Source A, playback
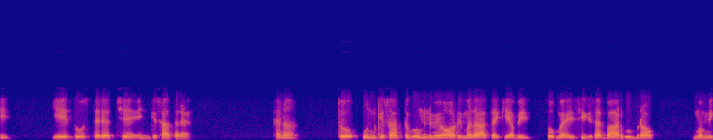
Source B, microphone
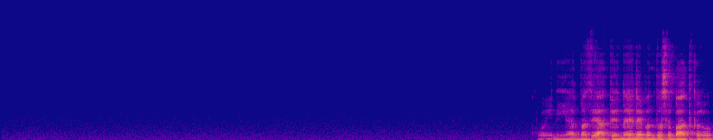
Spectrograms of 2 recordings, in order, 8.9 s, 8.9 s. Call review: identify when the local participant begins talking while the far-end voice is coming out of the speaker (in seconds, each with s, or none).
6.7 s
